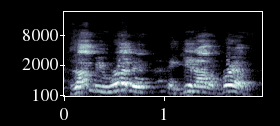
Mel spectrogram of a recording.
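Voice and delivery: ordinary delivery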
